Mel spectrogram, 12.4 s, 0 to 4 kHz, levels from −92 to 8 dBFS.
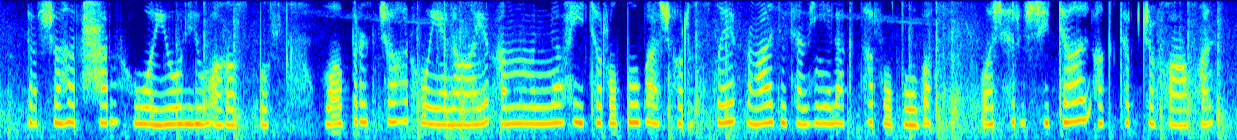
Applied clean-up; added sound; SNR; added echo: none; Fire / Fireworks; 17 dB; none.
